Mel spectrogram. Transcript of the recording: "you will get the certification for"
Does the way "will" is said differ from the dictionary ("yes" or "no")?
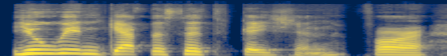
yes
